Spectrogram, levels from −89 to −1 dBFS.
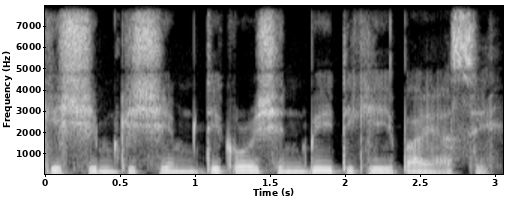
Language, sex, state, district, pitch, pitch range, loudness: Nagamese, male, Nagaland, Kohima, 85 Hz, 80-85 Hz, -15 LUFS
